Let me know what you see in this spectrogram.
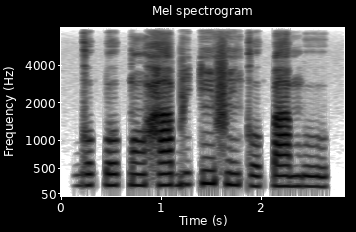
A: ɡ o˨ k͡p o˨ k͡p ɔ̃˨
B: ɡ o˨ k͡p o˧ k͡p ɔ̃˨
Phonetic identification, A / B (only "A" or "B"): A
